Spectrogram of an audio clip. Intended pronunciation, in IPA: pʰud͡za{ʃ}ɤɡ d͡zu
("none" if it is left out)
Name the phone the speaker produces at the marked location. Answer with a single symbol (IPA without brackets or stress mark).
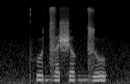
ʃ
